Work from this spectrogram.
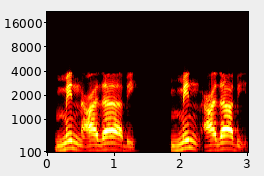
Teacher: نون ساکن ہونے کے باوجود بھی ناک میں آواز نہیں گونج رہی، کوئی غنہ کی کیفیت پیدا نہیں ہو رہی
